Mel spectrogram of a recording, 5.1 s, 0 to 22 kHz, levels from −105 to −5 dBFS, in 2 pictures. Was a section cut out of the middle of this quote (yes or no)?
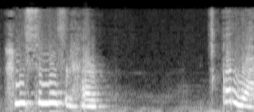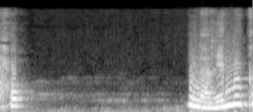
no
